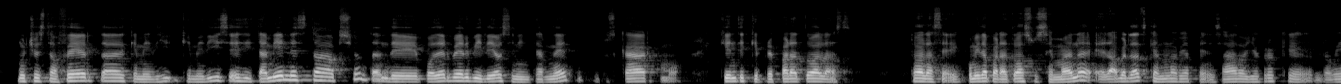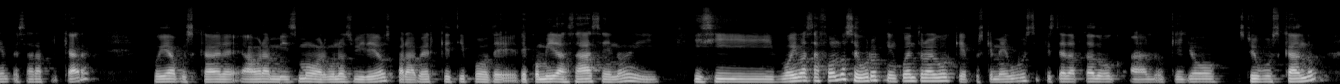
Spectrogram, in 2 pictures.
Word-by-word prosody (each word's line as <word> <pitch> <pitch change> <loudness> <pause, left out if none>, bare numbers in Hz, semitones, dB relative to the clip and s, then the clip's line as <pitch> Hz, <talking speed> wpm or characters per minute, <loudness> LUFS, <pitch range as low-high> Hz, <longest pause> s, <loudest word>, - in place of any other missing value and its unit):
mucho 145 +1 0
esta 145 -1 -1
oferta 160 +2 +2
que 130 - -4
me 120 0 0
di 145 +9 -5
que 130 - -9
me 125 0 -3
dices, 160 +1 0
y 145 -2 -1
también 185 +9 +5
esta 195 -3 +2
opción 170 +9 -4
de - - -8
tan 145 - +1
de 130 -1 +2
poder 145 +3 +2
ver 160 0 +4
videos 145 0 +1
en 125 - -1
internet. 120 - -1 0.2
Y - - -21
buscar 140 +2 -2
como 150 - -11 0.3
gente 150 0 +2
que 135 - -3
prepara 130 +2 0
todas 140 -1 +4
las 125 - -4 0.6
todas 145 0 +4
las, 130 -1 0
eh, 120 - -4
comida 140 +3 +4
para 125 -3 +2
toda 140 0 +3
su 140 -1 -12
semana, 125 +9 +2
eh, 115 - -5
la 125 - +2
verdad 145 +3 +2
es 160 - -14
que 140 - -2
no 130 - -1
lo 140 - 0
había 130 0 -4
pensado. 120 +3 -3
Yo 125 0 -4
creo 145 +1 -6
que 135 -5 -7
lo 105 - -10
voy 120 +2 -4
a - - -2
empezar 125 -1 -8
a - - 0
aplicar. 125 - -3 0.6
Voy 125 +1 +2
a 130 - +4
buscar 120 -1 -1
ahora 125 +1 +2
mismo 120 +2 0
algunos 120 +1 +1
videos 120 +7 +1
para 115 - 0
ver 120 +1 -3
qué 120 0 -4
tipo 125 -1 -2
de 115 +1 -2
de 120 - -2
comidas 125 0 +3
hace, 130 -1 +2
¿no?, 135 +7 0
y 120 -4 -4 0.3
y 125 -2 -1
si 125 -1 0
voy 135 +6 +3
más 175 0 +2
a 165 - +1
fondo, 185 +7 +3
seguro 185 -1 +3
que 150 - 0
encuentro 160 +2 +2
algo 165 +1 +3
que, 120 -7 -4
pues, 125 - -16
que 115 - -7
me 120 0 0
guste, 155 +5 -4
que - - -10
esté 135 - -5
adaptado 130 0 -1
a 115 0 -2
lo 120 - -8
que 120 0 -6
yo 130 0 -2
estoy 135 +1 +1
buscando 135 - +1
130 Hz, 215 wpm, -21 LUFS, 125-150 Hz, 0.6 s, también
